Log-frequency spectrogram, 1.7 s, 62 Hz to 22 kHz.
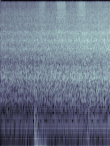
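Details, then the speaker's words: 2006 Acura MDX warm idle holding steady while spray is applied around the intake manifold and gaskets in a vacuum leak test; revs never rise or drop, so there is no vacuum leak. "as you can tell there are no leaks within my intake system but what you would be looking for is that when you spray you would hear a raise or a drop automotive completely stall uh when you spray this next to your vacuum leak"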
